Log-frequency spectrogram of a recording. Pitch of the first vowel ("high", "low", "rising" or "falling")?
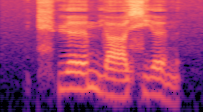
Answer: high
